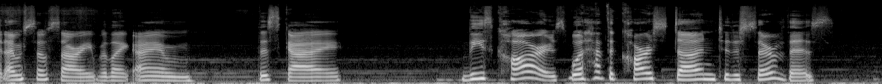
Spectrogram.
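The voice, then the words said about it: Swedish accent. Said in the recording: “my Swedish accent is showing”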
